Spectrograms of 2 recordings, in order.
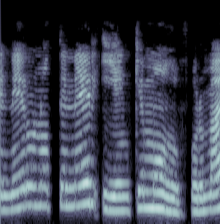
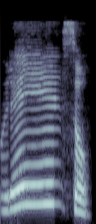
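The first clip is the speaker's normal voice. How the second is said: "Por eso" drawn out, higher pitched; higher, stretched-out model of "Por eso"; slow pronunciation demo; 4 semitones higher, much slower than usual. Shown as a demonstration. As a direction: prompt the learner with long vowels in "Por eso". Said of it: "¿cómo es?".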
